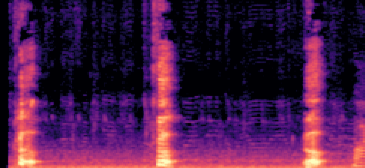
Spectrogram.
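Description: Three short, abrupt voiced hiccup sounds about two seconds apart, with a fourth starting at the end, over faint background music.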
